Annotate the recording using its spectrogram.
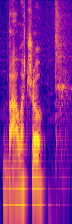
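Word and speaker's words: Balatro: um number four was ballat I don't I don't think I need to say much about batro everyone's gushed about batro it's really great but also critically it's pronounced batro um hell divers 2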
